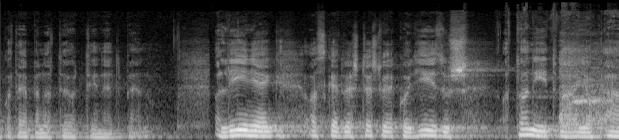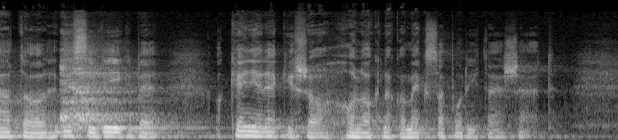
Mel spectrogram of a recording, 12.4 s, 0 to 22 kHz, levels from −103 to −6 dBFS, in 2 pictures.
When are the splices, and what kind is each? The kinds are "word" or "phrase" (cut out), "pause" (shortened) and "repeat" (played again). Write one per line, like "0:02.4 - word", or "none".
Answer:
0:02.1 - pause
